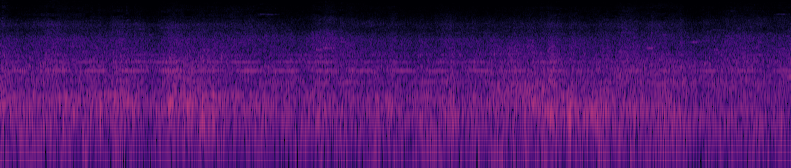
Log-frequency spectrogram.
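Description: Covered hopper cars of a loaded grain train rolling past: a steady rumble and rattle of freight-car wheels on the rails, with a few clacks and a thin steady high tone above it.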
